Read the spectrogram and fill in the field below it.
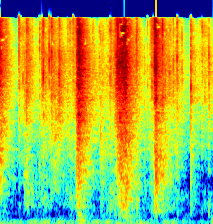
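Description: Keys on a computer keyboard clatter in a quick, uneven burst of sharp clicks close to the microphone, a few louder strikes standing out over faint room noise.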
